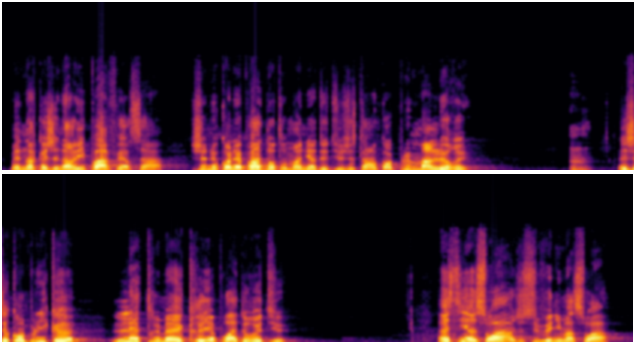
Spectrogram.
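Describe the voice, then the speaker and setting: A middle-aged man giving an emphatic testimony as a preacher, repeating words for stress. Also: high-pitched. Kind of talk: sermon testimony. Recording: long reverb of a church hall.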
